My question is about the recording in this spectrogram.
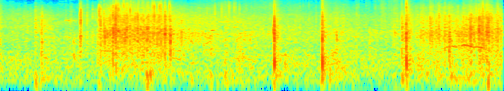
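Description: Fireworks going off: a handful of sharp bangs a second or so apart, with a spell of dense crackling about a second in.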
